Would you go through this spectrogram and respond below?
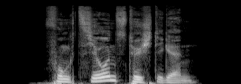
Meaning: inflection of funktionstüchtig: 1. strong genitive masculine/neuter singular 2. weak/mixed genitive/dative all-gender singular 3. strong/weak/mixed accusative masculine singular
- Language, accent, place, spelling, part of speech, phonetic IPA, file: German, Germany, Berlin, funktionstüchtigen, adjective, [fʊŋkˈt͡si̯oːnsˌtʏçtɪɡn̩], De-funktionstüchtigen.ogg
